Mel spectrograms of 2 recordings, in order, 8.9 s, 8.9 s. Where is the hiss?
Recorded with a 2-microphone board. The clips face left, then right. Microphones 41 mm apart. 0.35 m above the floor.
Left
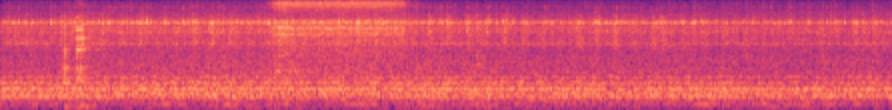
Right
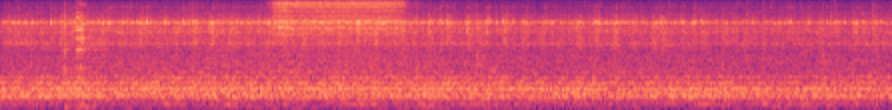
35° left (ahead or behind), 2 m.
